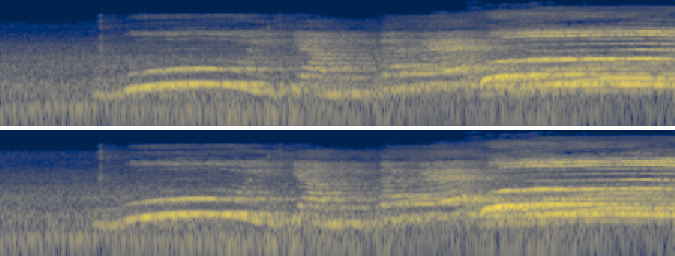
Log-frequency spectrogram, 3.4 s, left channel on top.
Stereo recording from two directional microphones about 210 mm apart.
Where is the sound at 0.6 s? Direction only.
Centre (ahead or behind).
